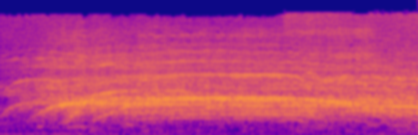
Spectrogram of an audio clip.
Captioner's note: cheering and applause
